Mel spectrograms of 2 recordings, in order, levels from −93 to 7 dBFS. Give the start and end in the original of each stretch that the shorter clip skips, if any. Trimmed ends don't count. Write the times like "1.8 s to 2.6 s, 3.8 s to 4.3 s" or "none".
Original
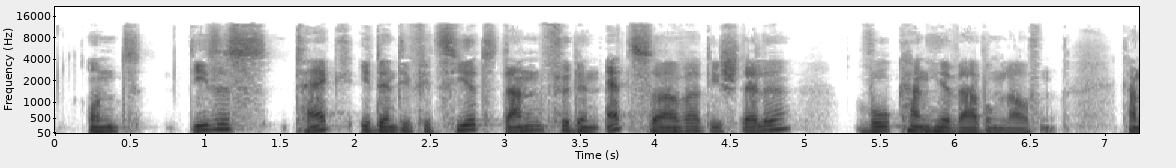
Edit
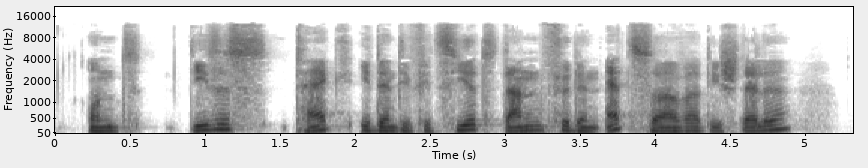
none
